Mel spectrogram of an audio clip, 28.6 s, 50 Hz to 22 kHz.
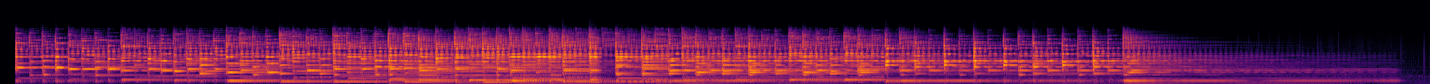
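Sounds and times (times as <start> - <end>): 
tack piano on vinyl: 0.3 - 28.1.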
